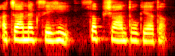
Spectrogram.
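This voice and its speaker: A woman narrating a dramatic audio story in a steady storytelling manner. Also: mid-range voice, measured pace, gravelly.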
